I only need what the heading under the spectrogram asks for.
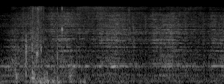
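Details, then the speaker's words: Rear wheel hand-spun after wheel bearing replacement: only soft even hiss of brake pads lightly brushing the disc, normal adjustment, no tired bearing rumble and wheel no longer spins endlessly. "Donc là on a que le bruit des plaquettes de frein, donc c'est normal. Par contre, vous voyez, la roue elle tourne plus pendant 10 ans et j'ai plus le bruit de roulement qui est fatigué, quoi."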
